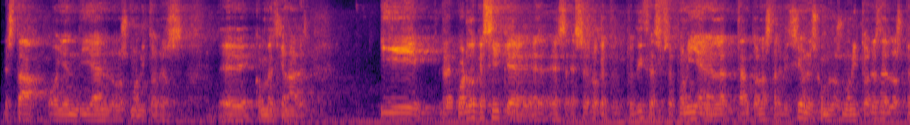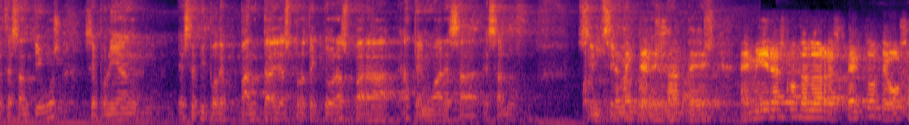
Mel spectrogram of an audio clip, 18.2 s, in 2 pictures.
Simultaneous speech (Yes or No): Yes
